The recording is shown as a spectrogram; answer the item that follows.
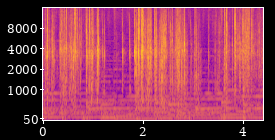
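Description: A shiny foil blind bag being torn open and crumpled by hand, a run of many sharp crinkles, over steady background music.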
